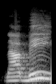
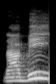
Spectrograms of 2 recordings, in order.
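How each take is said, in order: Both takes have the same delivery.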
